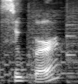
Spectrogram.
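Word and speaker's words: SuperS: Um, the third season being Sailor Moon S or Sailor Moon Super. The fourth season, Sailor Moon Super, like Super S, but it's not actually pronounced that way.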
